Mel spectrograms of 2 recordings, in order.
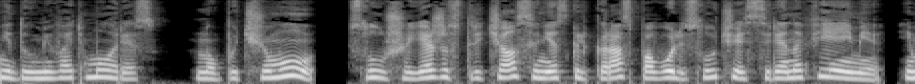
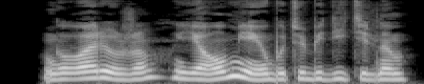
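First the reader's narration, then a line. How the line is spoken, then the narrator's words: Grim, smiling. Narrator (Russian): мрачно улыбнулся Калипсо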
